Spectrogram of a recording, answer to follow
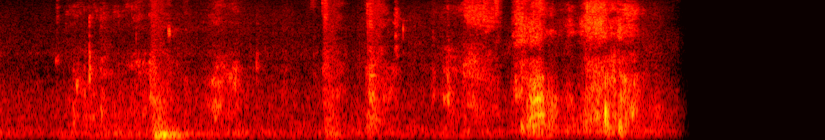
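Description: Headrests being unclipped and pulled out of pickup-truck seats: a run of small clicks, knocks and rustles, busiest near the end, that cuts off to silence about three and a half seconds in.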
